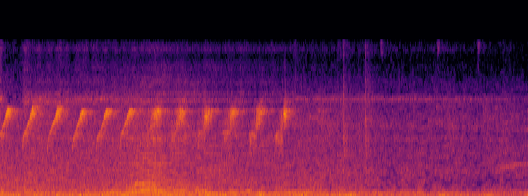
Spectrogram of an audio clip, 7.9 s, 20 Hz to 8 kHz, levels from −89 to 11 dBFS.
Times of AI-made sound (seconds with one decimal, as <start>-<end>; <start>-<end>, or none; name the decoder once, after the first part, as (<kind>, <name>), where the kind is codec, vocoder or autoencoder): 2.1-4.4 (codec, SNAC)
